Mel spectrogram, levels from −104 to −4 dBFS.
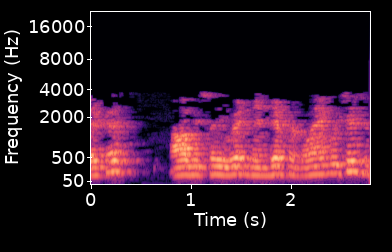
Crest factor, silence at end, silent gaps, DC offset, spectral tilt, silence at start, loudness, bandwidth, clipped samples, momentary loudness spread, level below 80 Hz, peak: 16 dB; 0 s; none; under 0.1%; -11.5 dB/octave; 0 s; -25 LUFS; 3.9 kHz; under 0.1%; 5 LU; -72 dBFS; -8 dBFS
